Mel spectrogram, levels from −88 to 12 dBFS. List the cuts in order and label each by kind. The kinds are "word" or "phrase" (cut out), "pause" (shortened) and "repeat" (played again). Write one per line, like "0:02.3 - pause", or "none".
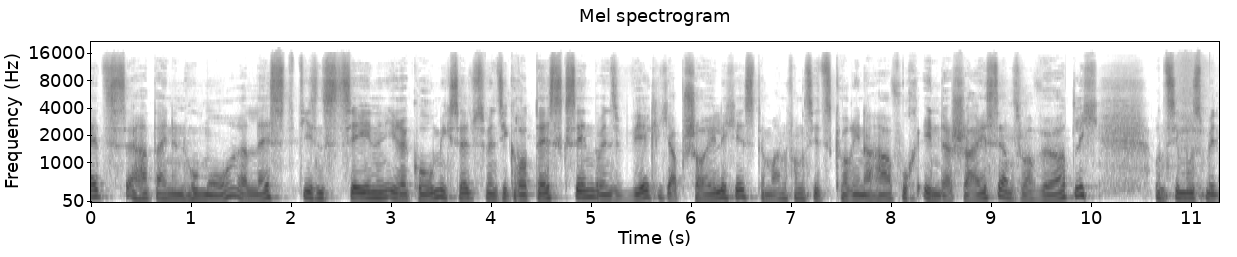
0:05.1 - word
